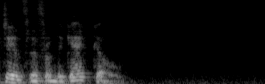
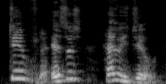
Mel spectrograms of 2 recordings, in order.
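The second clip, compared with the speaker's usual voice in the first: bright, higher mock-friendly needling of a heckler; mock-friendly stage banter; 9 semitones higher than usual. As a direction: fake sweetness to set her up. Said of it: "So I go".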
